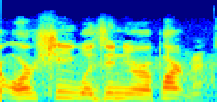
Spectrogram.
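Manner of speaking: ordinary delivery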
